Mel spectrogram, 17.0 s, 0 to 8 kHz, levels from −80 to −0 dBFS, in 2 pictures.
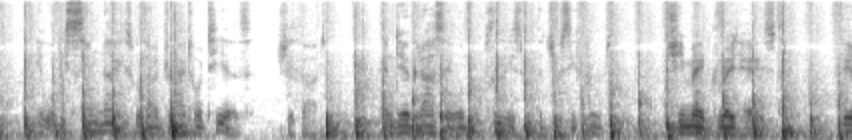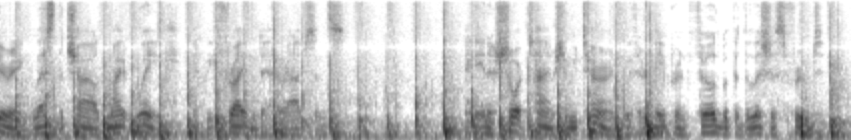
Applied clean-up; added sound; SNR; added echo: none; Run; -4 dB; none.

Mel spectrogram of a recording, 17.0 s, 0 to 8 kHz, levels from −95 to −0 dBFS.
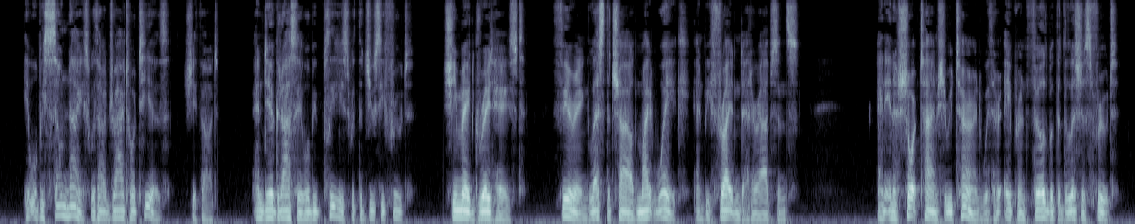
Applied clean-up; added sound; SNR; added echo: none; none; none; none.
